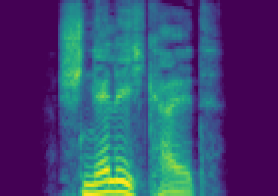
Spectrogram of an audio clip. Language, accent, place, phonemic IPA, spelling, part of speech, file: German, Germany, Berlin, /ˈʃnɛlɪçˌkaɪ̯t/, Schnelligkeit, noun, De-Schnelligkeit.ogg
- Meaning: 1. speed, velocity, rapidness, quickness (state/degree of moving or proceeding fast) 2. speed, the ability to move, especially run, fast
